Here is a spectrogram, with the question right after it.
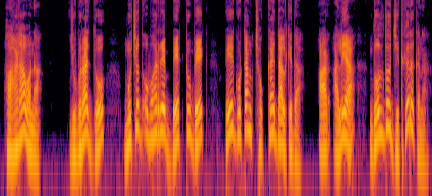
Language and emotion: Santali, surprised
